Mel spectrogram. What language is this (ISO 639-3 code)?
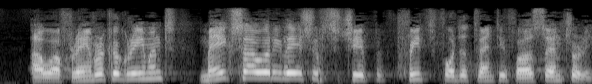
eng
